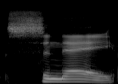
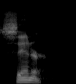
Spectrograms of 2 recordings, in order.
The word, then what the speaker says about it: Sinner: I always thought it was, like, Sine or something like that, like an Italian, yeah. Like, but no, it's Sinner. You got to pray for him, that Sinner.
